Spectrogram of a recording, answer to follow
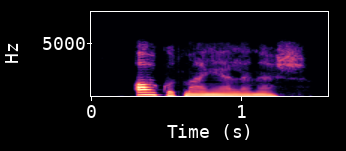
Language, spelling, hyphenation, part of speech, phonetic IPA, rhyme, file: Hungarian, alkotmányellenes, al‧kot‧mány‧el‧le‧nes, adjective, [ˈɒlkotmaːɲɛlːɛnɛʃ], -ɛʃ, Hu-alkotmányellenes.ogg
- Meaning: unconstitutional, anticonstitutional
